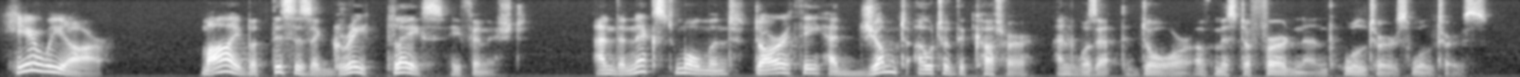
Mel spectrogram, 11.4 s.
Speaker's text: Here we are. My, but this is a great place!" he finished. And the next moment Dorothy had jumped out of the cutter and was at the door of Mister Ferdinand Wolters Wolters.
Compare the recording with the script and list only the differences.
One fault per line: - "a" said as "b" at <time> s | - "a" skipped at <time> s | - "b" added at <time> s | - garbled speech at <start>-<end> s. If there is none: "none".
none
